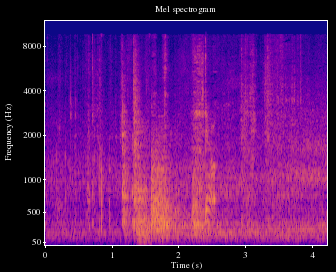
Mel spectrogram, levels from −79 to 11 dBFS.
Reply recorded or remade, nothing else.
recorded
